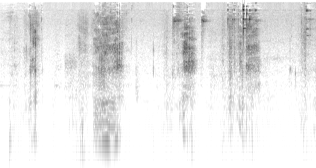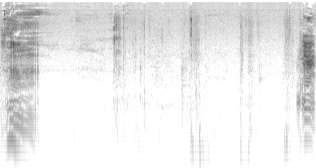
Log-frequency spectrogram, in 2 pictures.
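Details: A Pomeranian-Welsh Corgi mix dog makes odd, groaning, half-growled noises in short bursts, with people talking nearby.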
